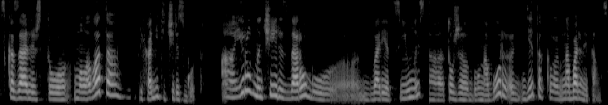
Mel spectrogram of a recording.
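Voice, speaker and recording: A woman speaks at a very slow pace with lively intonation, big swings in loudness, and long, frequent pauses. The background is quiet. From Russia, Bryansk; Russia. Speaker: ballroom dancer and coach; interview guest. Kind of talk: interview. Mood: relaxed, animated at times. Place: studio. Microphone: lapel.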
